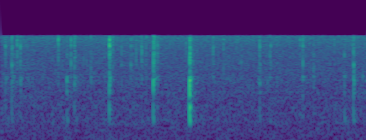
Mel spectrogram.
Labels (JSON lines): {"label": "ambient", "recorder": "HydroMoth"}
